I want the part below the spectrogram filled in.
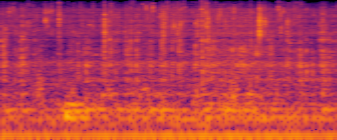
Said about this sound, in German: Die Tomatenzüchterin schüttet den Sud mit den Tomatensamen durch ein Sieb, das sie unter fließendes Wasser hält. Mit den Fingern entfernt sie kleine Fruchtfleischreste, bis nur noch die sauberen Samenkörner übrig bleiben.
